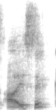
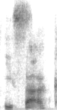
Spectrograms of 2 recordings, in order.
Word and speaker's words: Isaac: Well, my name is Isaac. I go as Isaac. My name in Spanish is pronounced Isaac, but I find that Isaac just a little bit easier for everyone.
